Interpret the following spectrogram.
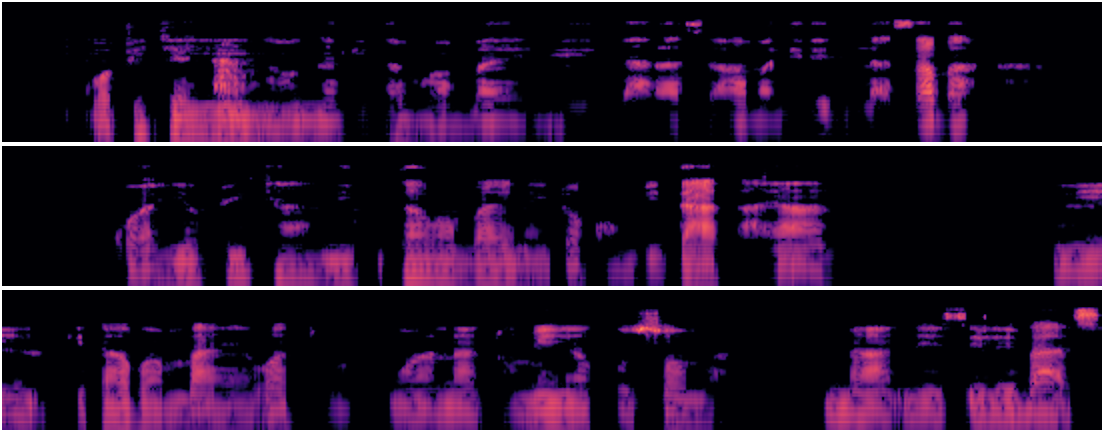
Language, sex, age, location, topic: Swahili, male, 36-49, Wajir, education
